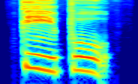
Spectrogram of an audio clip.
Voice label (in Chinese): "地步", Chinese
